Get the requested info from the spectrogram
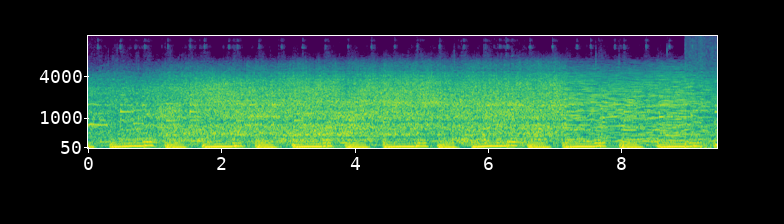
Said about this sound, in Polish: A teraz potężny Antonow An-124, do którego silnika wpadł ptak.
